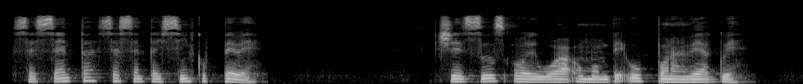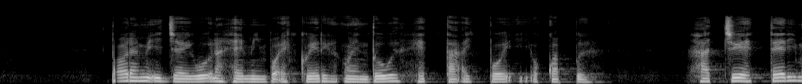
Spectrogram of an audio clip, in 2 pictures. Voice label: john guarani mbya, bible

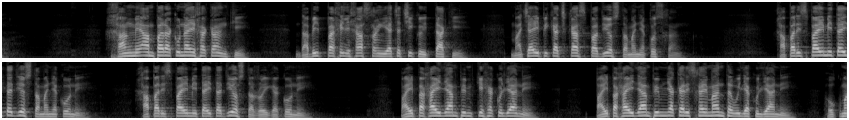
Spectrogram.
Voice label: salmos, quechua ayacucho

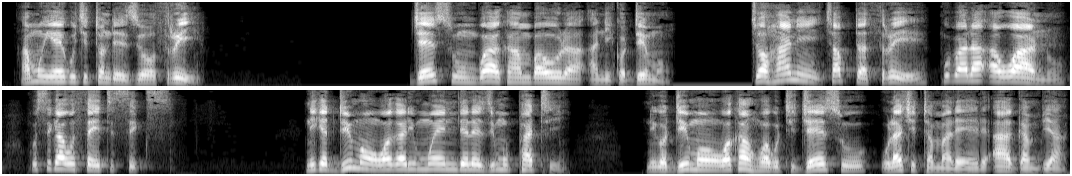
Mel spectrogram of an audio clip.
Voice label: tonga plateau, drama; chitonga bsz nt drama

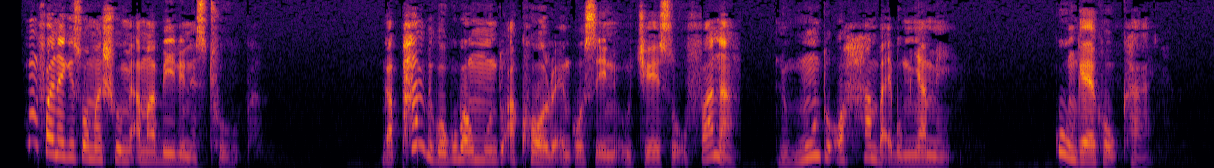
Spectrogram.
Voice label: zulu bible; good news

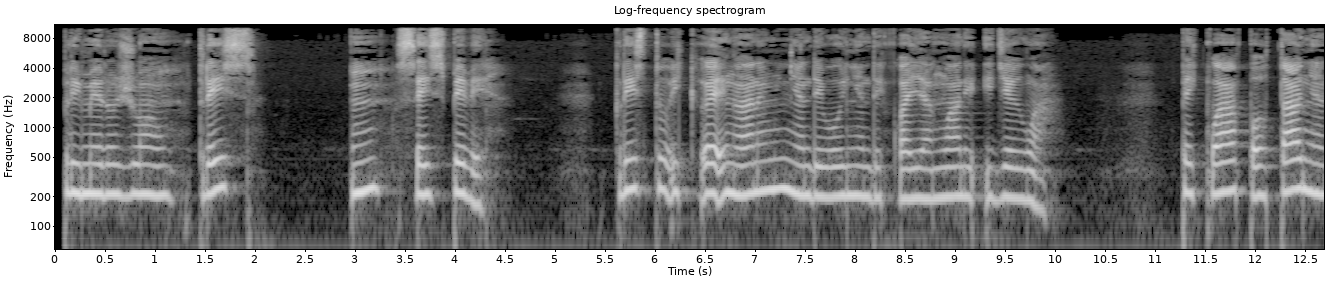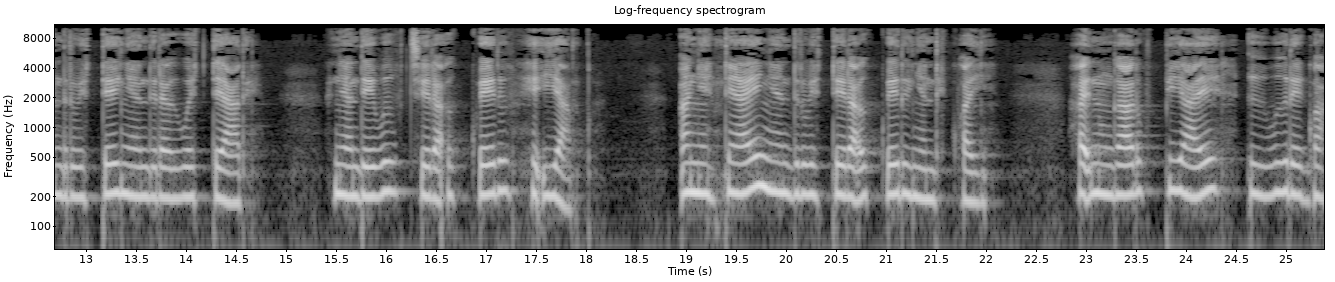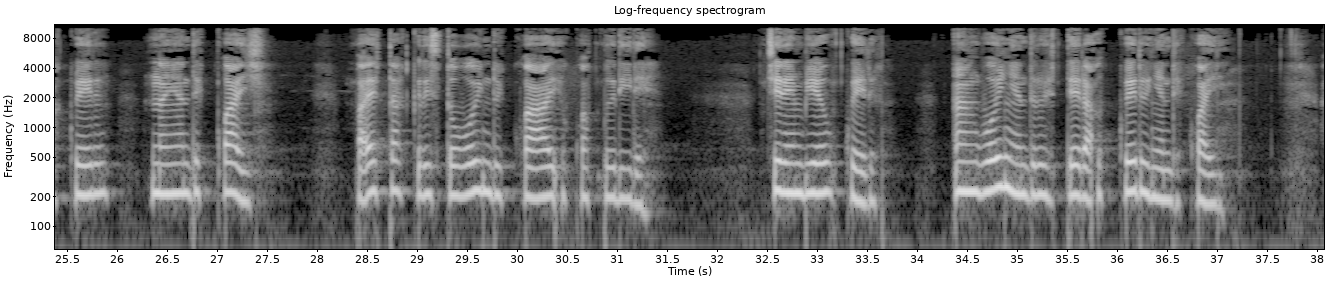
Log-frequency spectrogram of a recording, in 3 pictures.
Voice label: john guarani mbya, bible

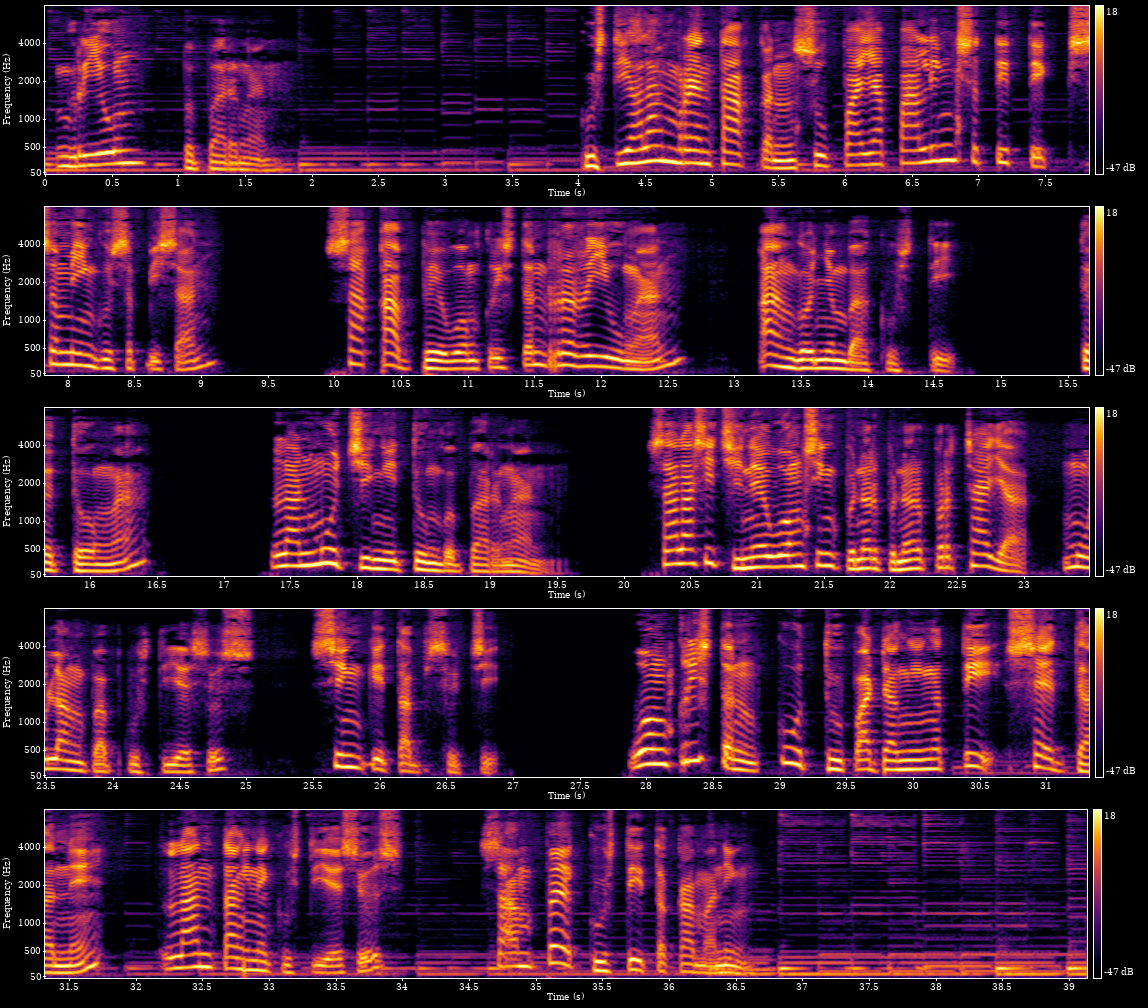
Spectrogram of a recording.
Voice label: good news jawa indramayu, javanese bible

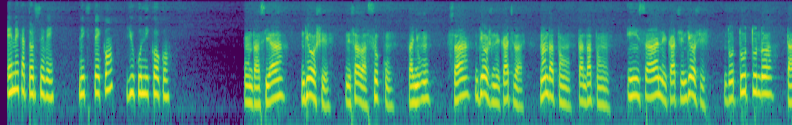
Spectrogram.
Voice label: mixtec diagnostic spanish mexico

